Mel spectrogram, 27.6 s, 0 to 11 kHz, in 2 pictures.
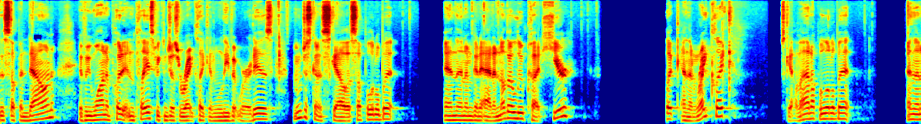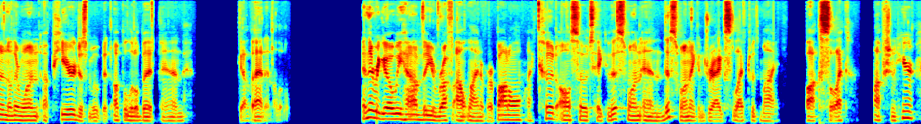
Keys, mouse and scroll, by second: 4.0 s, 7.1 ctrl+r, 10.7 s, 13.7 ctrl+r, 15.9 s, 20.5 alt+click, 21.3-21.8 scroll down 4, 21.8 shift+middle click, 22.1-22.9 scroll up 2, 23.2 shift+click, 27.1 shift+middle click.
